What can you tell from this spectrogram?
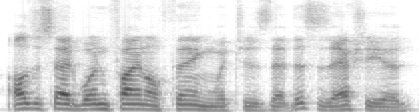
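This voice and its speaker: Speaking briskly at a medium pitch, a man hosts a vintage electronics inspection video, thinking aloud in casual, rambling, unscripted commentary.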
